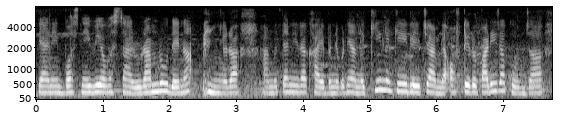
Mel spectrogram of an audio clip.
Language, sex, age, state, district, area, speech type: Nepali, female, 30-45, West Bengal, Darjeeling, rural, spontaneous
